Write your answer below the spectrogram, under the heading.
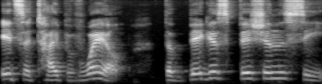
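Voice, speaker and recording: Using a put-on character voice, a woman speaks raspily at a medium pitch with ordinary variation and a moderate pace. The recording is very clean, with a silent background. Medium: read story. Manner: blunt, pointed.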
